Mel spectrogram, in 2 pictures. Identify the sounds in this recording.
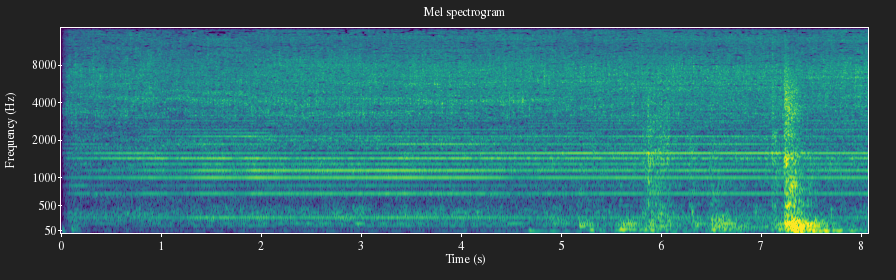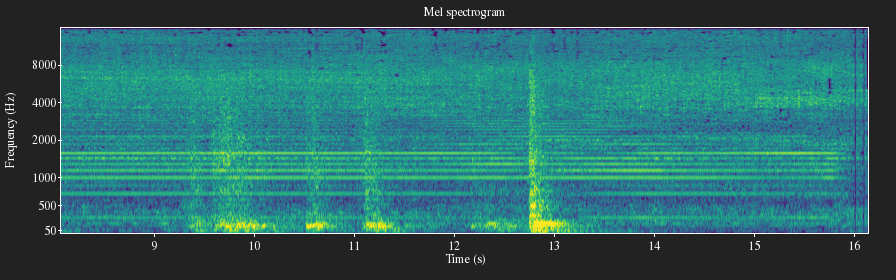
running water, door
